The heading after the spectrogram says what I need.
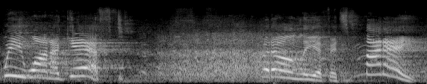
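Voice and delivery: high, slow mock wail, drawn out; demanding college. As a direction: play a greedy college begging at the top of the voice. College's letter acted as begging demand.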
